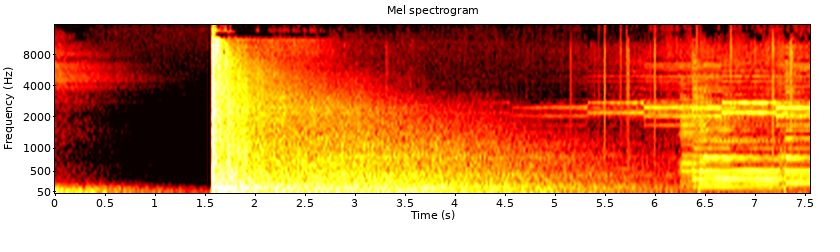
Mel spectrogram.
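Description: After a moment of near silence, one loud gunshot cracks as a man shoots himself with his last bullet, ringing out in a long echoing decay. Sustained tonal sounds swell in near the end. No one speaks.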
